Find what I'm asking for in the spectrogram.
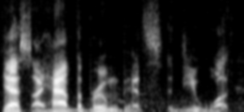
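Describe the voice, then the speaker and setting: A man's voice: on the low side, animated, unhurried, sharp tone, no echo. A man taking part in a tabletop game as a player, joking casually with the group.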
